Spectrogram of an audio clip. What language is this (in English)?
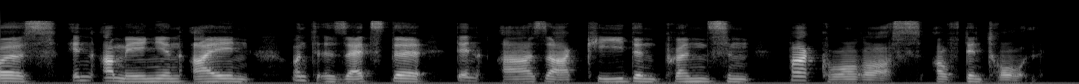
German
